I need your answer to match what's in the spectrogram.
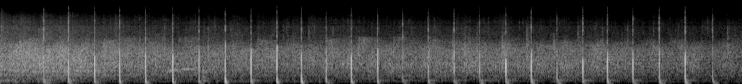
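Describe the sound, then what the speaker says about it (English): Audience applause after a violin maker's lecture with a violinist, a steady wash of clapping with one or two sharp, evenly spaced nearby claps standing out in a regular rhythm for several seconds. "I'd like to ask the audience to give you a round of applause once more."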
